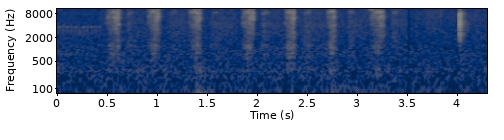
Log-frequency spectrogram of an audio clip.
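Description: Scissors snip through fabric around the armhole of a recycled garment, about nine crisp, evenly spaced cuts close up in a quiet room, the last one sharper and louder.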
